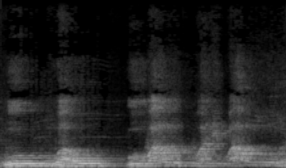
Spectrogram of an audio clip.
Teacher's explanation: sifat lin yang ada di waw dengan di iya ketika mati itu jelas lunaknya itu terasa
